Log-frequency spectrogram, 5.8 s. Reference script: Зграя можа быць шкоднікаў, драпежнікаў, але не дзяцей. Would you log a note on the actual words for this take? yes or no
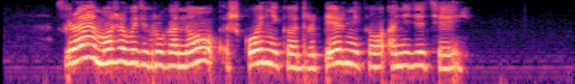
yes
